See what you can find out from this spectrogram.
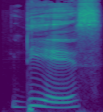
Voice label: "diez", Spanish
